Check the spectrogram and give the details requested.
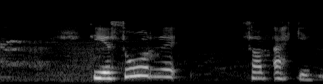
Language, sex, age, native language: Icelandic, female, 10, Icelandic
